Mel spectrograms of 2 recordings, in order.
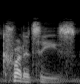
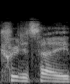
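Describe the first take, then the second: First: It is pronounced the English way. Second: It is pronounced the French way. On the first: The speaker calls it wrong. "they say it's crudities" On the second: The speaker calls it right. "rather than crudité"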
